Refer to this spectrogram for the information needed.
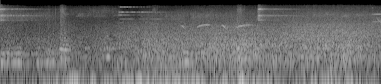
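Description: A steady, rushing roar of waves breaking on a rock platform as night falls, dense and continuous with a couple of brief swells of spray, with no voices.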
